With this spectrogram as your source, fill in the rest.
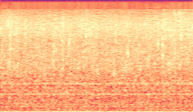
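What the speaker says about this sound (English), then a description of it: "Also the glitchy rain." Glitchy rain in ARK: Survival Evolved hisses steadily and faintly over a low, constant hum, with no change in level from start to end.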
